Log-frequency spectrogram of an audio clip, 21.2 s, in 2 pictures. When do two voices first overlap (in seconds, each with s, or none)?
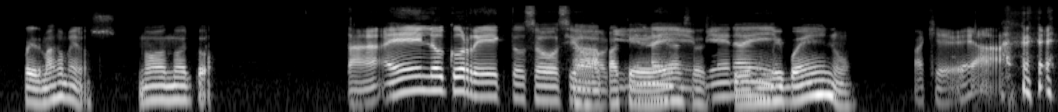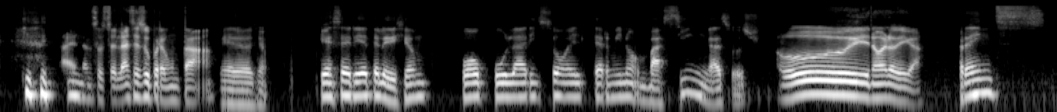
5.8 s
